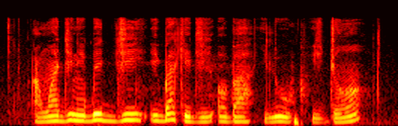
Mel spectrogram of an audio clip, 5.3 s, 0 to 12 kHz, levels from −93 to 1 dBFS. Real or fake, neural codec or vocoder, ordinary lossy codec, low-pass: real; none; none; 7.2 kHz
